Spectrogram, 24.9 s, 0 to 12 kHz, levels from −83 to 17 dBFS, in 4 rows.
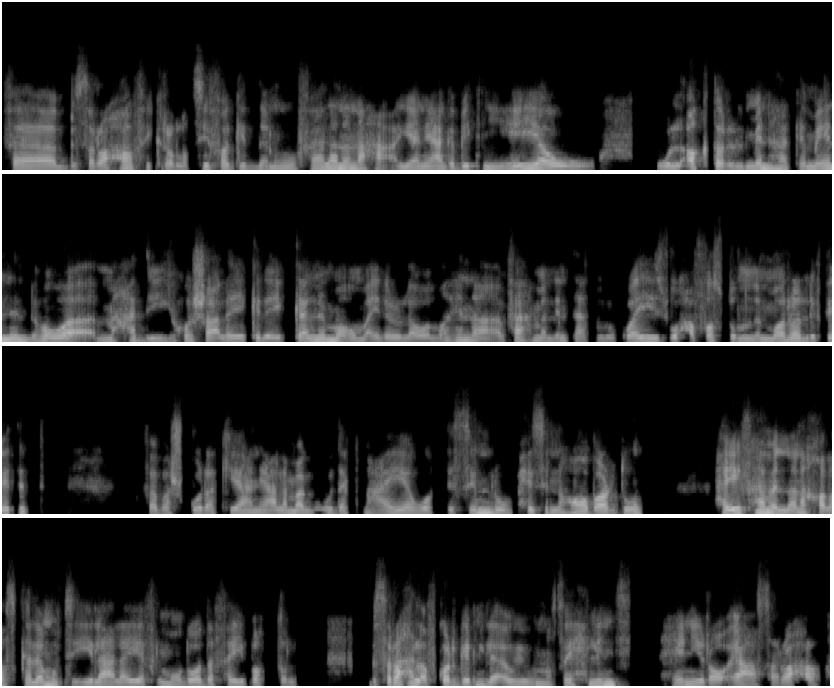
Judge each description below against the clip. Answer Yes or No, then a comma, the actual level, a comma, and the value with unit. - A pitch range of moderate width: Yes, average, 4.5 semitones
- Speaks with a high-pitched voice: No, medium, 170 Hz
